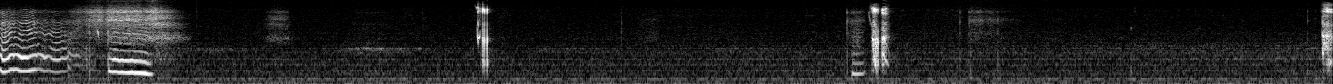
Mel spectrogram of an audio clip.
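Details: Hiccups: three short, sharp hiccup clicks roughly three seconds apart after a brief vocal sound, in a quiet room.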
